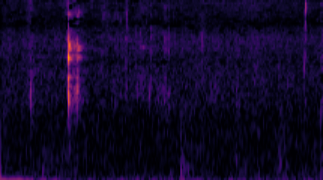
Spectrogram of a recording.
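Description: Gloved hands handling parts: one sharp click about half a second in, then a few faint clicks, over quiet room tone.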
